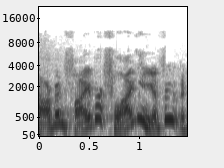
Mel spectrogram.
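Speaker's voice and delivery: rushed, put-on attempt at a Northern Irish Belfast accent. Repeating another speaker's line as an attempt at a northern irish accent. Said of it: "that was my attempt at a Northern Irish accent".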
